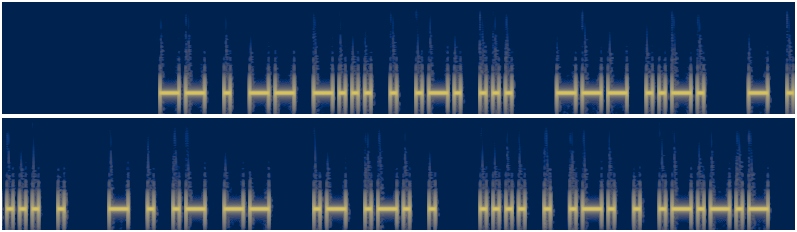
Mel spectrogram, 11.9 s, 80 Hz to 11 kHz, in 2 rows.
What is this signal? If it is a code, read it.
Morse code, heard as a keyed tone, about 25 wpm, 700 Hz. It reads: MEMBERS OF THE TEAM ARE HERE.
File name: practice / 25wpm / Sentences with 3-Word Phrases - 25wpm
